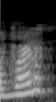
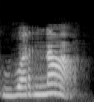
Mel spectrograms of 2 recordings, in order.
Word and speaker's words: वर्ण: अब इसमें वर्ण का जो स्पेलिंग इंग्लिश में लिखा है ये ए है, VARNA, तो इट इज नॉट वर्णा, इट इज वर्ण।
